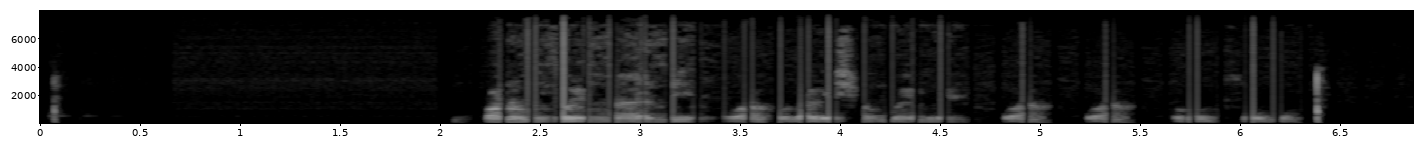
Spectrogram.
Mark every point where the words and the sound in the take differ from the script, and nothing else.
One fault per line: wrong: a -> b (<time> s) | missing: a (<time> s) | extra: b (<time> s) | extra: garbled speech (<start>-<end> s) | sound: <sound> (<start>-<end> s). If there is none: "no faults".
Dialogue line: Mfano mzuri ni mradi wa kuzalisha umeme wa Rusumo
missing: ni (2.7 s)
extra: wa (5.2 s)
